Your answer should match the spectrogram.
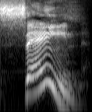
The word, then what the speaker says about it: Seine: reason on my Google it was on British pronunciation, and that was S-E-N. But now I click right here and go American pronunciation. It says sane.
